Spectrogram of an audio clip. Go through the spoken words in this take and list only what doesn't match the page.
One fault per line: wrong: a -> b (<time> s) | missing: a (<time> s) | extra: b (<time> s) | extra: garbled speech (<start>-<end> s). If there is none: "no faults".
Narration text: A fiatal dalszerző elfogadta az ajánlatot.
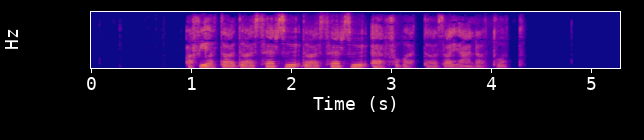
extra: dalszerző (2.1 s)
